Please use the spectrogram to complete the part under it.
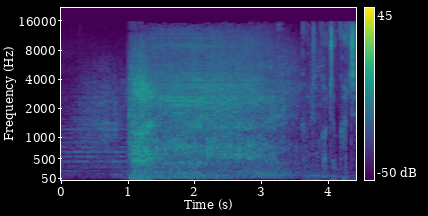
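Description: A large dinosaur roars loudly and rumbles.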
